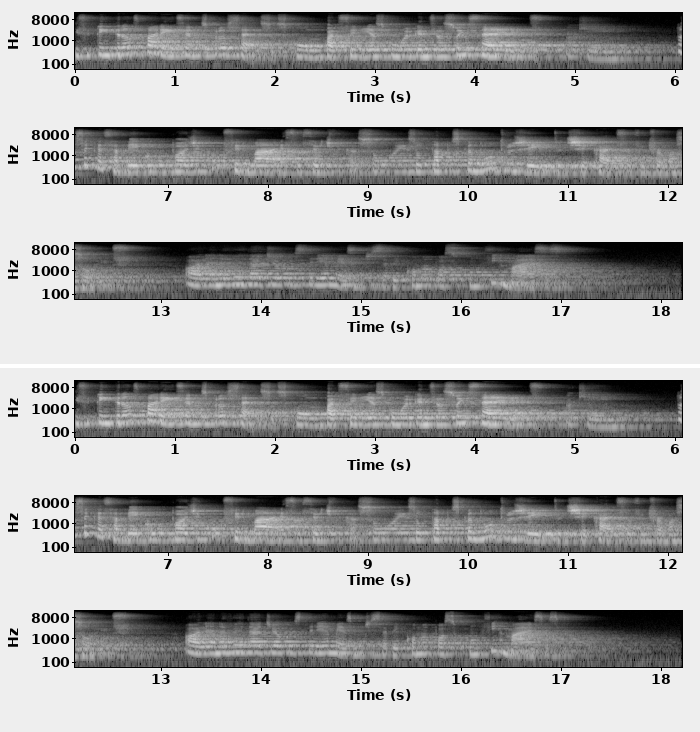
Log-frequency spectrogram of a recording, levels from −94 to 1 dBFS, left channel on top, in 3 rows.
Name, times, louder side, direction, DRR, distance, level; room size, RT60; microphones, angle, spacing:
voice 1, 0.0-4.7 6.0-12.7, equal, 5° right, 2 dB, 0.9 m, -26 dB
voice 2, 4.9-5.5 13.2-17.0, right 2 dB, 30° right, 2 dB, 0.7 m, -31 dB
13.5 x 7.6 x 5.8 m, 3.0 s
head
